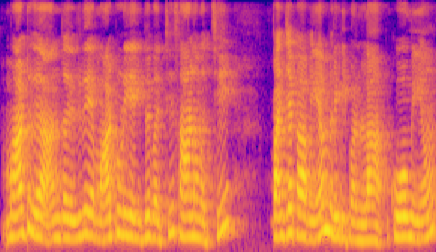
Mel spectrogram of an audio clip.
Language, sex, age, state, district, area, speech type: Tamil, female, 60+, Tamil Nadu, Krishnagiri, rural, spontaneous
